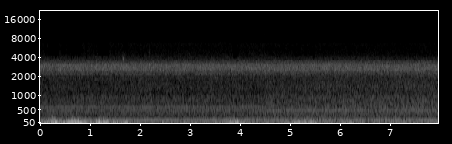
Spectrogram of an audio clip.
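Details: Steady hiss and low hum with a few dull wind thumps near the start, and no calls.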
